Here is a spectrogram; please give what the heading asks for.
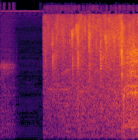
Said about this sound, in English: The rain is hard and heavy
